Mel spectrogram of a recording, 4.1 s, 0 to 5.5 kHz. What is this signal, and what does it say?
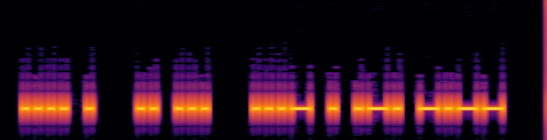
Morse code, heard as a keyed tone, about 25 wpm, 600 Hz. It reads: HE IS VERY
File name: the old man and the sea part 1 25wpm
